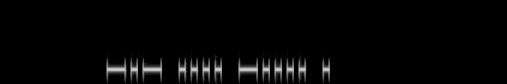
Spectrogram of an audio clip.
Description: Morse code, heard as a keyed tone, about 21 wpm, 700 Hz. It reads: KH6E
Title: DXCC-100 Call Signs - 4 Characters - Repeated 2x - 20wpm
